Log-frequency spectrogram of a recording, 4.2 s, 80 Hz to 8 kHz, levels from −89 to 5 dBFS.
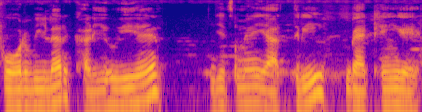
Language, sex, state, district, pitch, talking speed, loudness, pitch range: Hindi, male, Madhya Pradesh, Katni, 105 Hz, 115 wpm, -16 LUFS, 105-110 Hz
